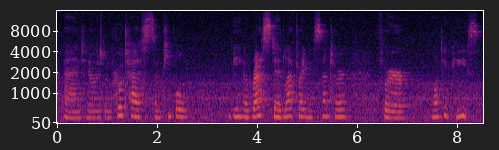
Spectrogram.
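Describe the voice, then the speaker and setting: In a very slow voice with long, frequent pauses, a woman speaks at a fairly high pitch with monotone, flat intonation, amid noticeable background noise and audible room echo. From Ukraine, Odessa. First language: Russian. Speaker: vlogger. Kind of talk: personal vlog monologue. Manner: halting, with repetitions and fillers.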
